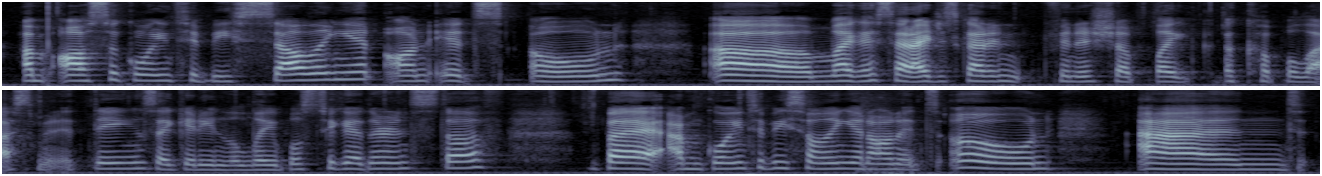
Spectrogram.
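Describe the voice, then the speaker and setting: A woman's voice: medium pitch, clear, resonant tone. A young woman hosting a solo podcast in a casual, rambling way, full of fillers, her nose stuffy from allergies. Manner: rambling, many fillers and "you guys". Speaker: podcast host.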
